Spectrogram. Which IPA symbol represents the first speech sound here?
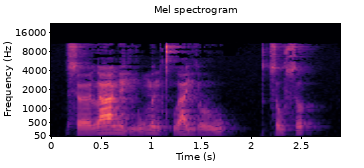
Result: s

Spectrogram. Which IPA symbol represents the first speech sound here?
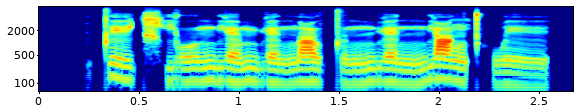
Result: t̪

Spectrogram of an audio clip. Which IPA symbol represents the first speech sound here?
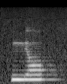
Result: mʲ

